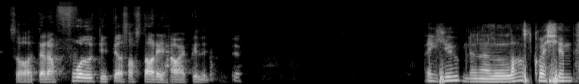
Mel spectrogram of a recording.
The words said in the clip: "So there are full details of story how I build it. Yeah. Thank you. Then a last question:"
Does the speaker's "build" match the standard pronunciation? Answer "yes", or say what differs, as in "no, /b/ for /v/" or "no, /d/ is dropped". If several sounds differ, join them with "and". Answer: no, /d/ is dropped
